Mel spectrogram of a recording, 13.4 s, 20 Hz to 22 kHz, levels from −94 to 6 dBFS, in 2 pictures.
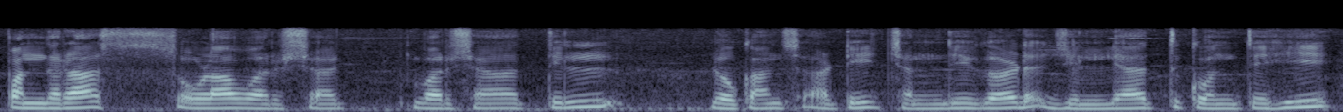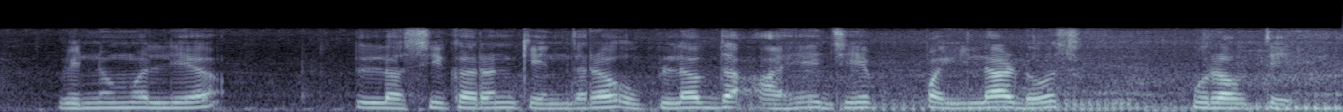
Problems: none marked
